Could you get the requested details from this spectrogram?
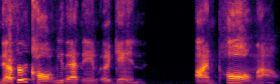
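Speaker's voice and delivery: annoyed, pointed, slow, angry tone. Retelling how someone angrily refused to be called by an old name: imitating an angry retort. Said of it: "he looks at me pissed".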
